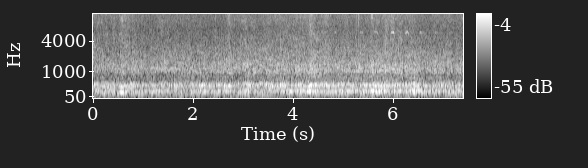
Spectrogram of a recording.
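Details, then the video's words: Swarm of bees emerging from the hive, a full unbroken buzz of countless wings with faint higher whines of single bees passing close. "bees therapy swarm natural buzzing sound"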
